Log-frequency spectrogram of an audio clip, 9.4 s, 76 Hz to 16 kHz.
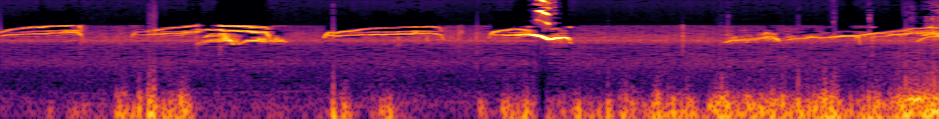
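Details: Bald eagles at the nest while being fed on March 18, with two young that hatched in early 2024. Thin, high, slightly wavering whistles repeat about every second over low rumbling wind and handling noise.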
